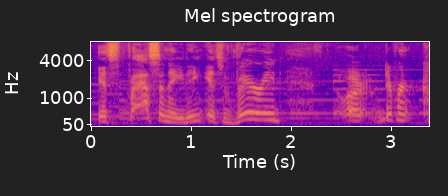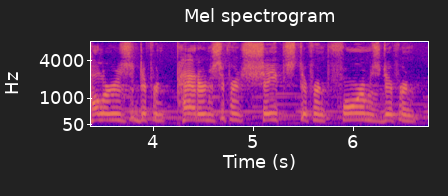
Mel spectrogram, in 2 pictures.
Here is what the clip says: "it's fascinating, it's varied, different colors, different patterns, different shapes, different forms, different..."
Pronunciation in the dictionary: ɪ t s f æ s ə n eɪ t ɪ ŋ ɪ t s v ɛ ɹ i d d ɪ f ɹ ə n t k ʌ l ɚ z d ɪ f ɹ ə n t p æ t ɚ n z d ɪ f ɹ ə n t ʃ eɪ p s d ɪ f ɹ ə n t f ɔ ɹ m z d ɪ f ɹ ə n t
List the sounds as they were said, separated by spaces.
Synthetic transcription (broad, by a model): ɪ t s f æ s ə n eɪ t ɪ ŋ ɪ t s v ɛ ɹ i d d ɪ f ɹ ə n k ʌ l ɚ z d ɪ f ɹ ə n p æ t ɚ n z d ɪ f ɹ ə n t ʃ eɪ p s d ɪ f ɹ ə n t f ɔ ɹ m z d ɪ f ɹ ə n t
